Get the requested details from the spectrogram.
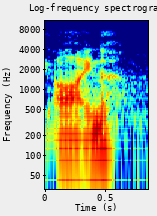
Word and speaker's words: Ayn: This is by Ayn Rand, and a lot of people say Ayn Rand. It's actually Ayn, as though it were I-N-E, or like for mine.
